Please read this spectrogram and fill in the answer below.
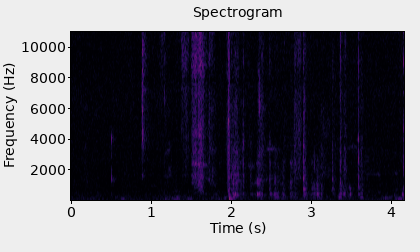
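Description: Near silence: quiet room tone with a few faint, scattered clicks, the sharpest about two seconds in.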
